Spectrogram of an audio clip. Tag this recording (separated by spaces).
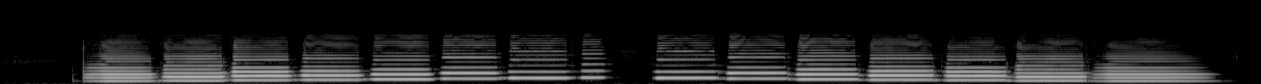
neumann-U87 alto scale good-sounds DsharpMajor sax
